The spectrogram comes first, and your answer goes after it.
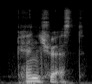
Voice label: Pinterest pronunciation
